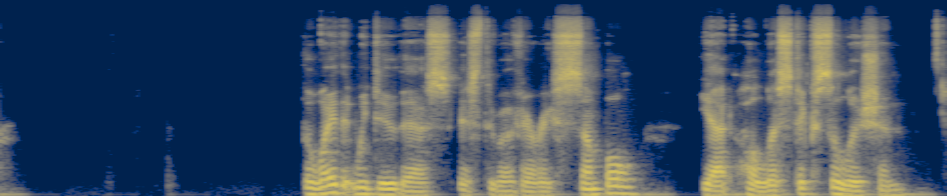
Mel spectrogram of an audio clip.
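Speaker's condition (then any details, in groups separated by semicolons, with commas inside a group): No condition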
